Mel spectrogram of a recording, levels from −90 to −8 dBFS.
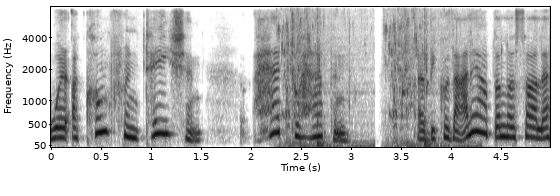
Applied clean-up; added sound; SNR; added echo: none; Splash, splatter; 12 dB; none.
